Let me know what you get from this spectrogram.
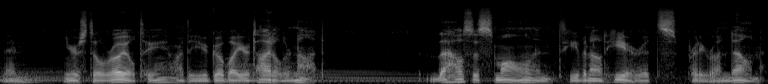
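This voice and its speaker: A man playing a considerate, reserved young knight in a fan audio drama, speaking in an earnest, hesitant way. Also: low voice. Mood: hesitant, concerned. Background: music.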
